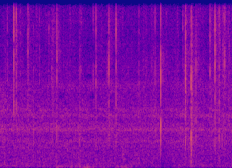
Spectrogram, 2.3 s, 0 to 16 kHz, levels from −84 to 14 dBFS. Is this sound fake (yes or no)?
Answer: yes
